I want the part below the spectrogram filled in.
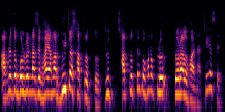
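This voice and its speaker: A man's voice: extremely high pitch, animated, fast. A young man teaching English grammar in a live online class, patiently explaining rules and reading out viewers' comments.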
